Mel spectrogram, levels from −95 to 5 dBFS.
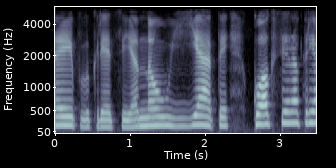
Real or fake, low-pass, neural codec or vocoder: real; 5.4 kHz; none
